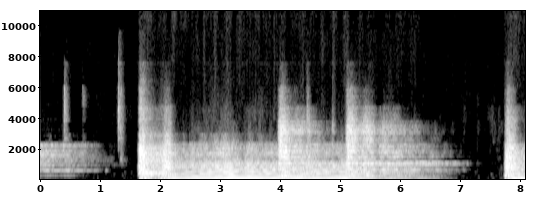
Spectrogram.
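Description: Dramatic film-score stings. A sudden loud chord with a deep sustained bass comes in about a second and a half in, takes two further accents, and fades away. A new sting hits just before the end.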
